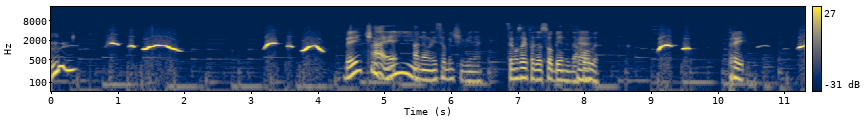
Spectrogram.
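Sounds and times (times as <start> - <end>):
person whistling an imitation of a great kiskadee call: 0.0 - 2.0, 3.2 - 4.2, 9.1 - 9.7, 10.6 - 11.3
speech: 4.4 - 8.4, 10.2 - 10.6.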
